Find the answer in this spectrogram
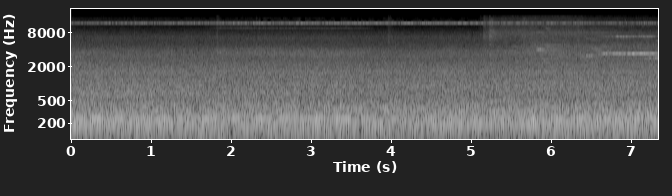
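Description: A passenger train's coaches roll slowly along the platform as it arrives, with a steady rumble of wheels on the rails and a low hum. A faint, thin, high brake squeal starts near the end as the train slows to a stop.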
